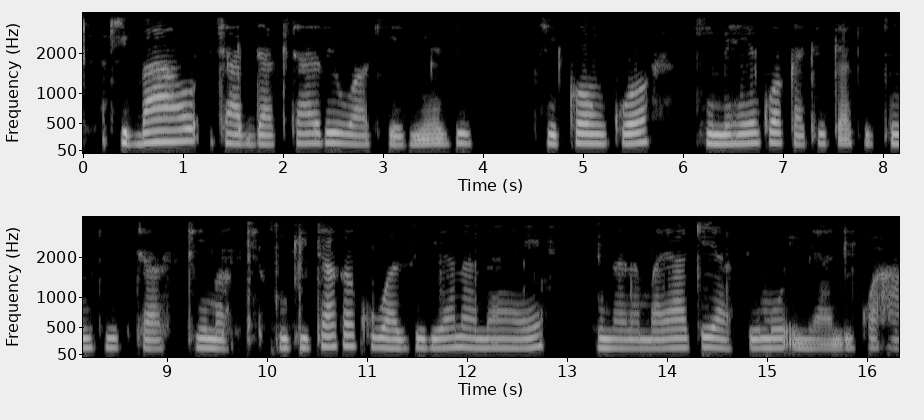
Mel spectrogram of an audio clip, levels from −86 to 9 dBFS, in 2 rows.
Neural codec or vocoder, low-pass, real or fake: none; 3.6 kHz; real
